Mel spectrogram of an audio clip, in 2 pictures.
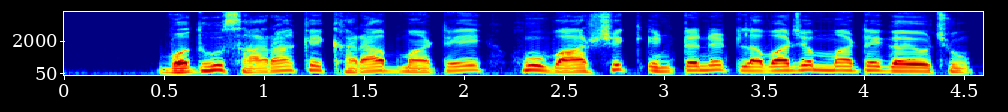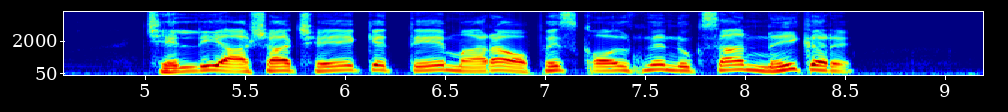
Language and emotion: Gujarati, fearful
